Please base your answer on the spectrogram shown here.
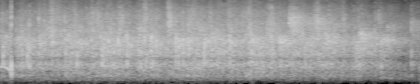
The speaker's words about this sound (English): Give Chris a hand, would you?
